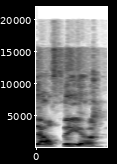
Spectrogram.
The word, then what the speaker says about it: Alethea: EA but it's pronounced ala there's that silent E I just think it's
